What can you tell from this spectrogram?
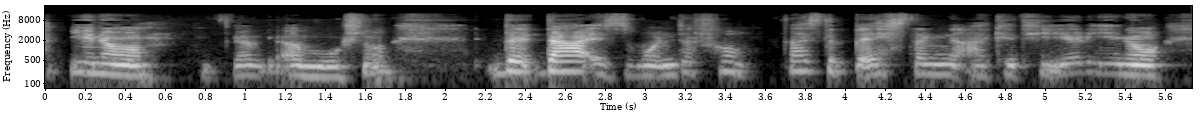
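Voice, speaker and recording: Here a woman speaks in a Scottish accent. Her voice is somewhat breathy. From Scotland. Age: 50s. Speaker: painter. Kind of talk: interview. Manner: halting.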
